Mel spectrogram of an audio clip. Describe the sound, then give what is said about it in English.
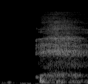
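A loud, breathy yawn right up against the microphone, a quick intake that swells into a long airy exhale. No one speaks. “just paused because I was yawning”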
